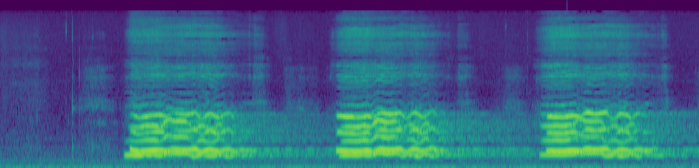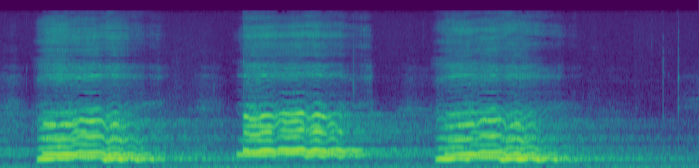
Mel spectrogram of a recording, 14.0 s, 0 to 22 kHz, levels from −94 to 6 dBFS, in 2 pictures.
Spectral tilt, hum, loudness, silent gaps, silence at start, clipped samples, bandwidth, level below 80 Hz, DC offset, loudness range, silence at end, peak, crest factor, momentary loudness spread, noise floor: -4.5 dB/octave; none; -14 LUFS; none; 1.25 s; under 0.1%; 16.5 kHz; -44 dBFS; under 0.1%; 3 LU; 0.55 s; 0 dBFS; 16 dB; 21 LU; -42 dBFS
